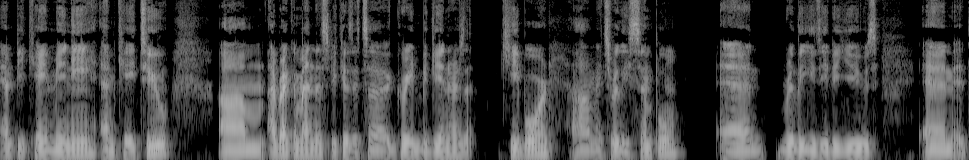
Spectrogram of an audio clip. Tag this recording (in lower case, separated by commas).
speech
